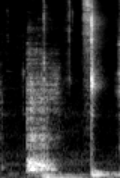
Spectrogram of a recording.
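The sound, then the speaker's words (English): A bottle of wheat beer is pried open with a church key: a brief scrape and rustle of metal on the cap, then a sharp, bright pop with a quick hiss of escaping gas. “Church key here.”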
